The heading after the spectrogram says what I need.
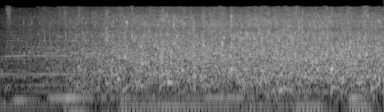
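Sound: flowing water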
